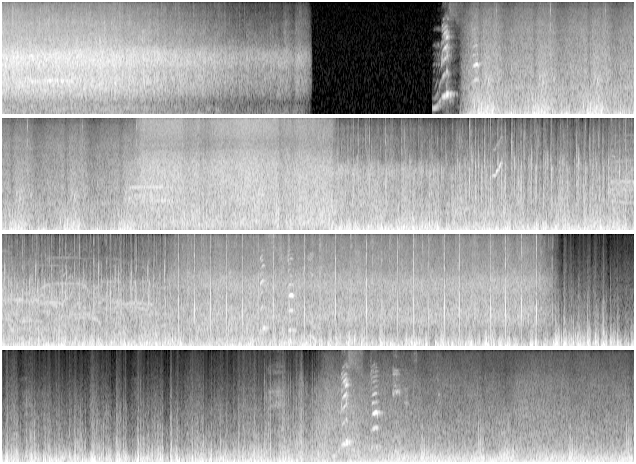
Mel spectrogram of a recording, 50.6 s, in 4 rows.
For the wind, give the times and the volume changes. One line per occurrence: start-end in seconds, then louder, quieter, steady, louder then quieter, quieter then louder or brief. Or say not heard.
9.2-50.5 steady.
